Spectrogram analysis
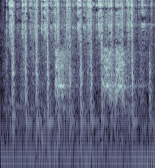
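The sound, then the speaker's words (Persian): A dangerous dog at a house barks loudly and repeatedly in quick bursts, with a couple of longer, drawn-out barks in between. “اوه چی یک سگ خطرناکی داره ای.”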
